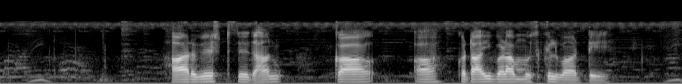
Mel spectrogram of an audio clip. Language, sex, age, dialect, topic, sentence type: Bhojpuri, male, 25-30, Northern, agriculture, statement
